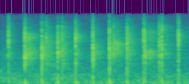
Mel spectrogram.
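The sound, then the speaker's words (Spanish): Applause for a young girl: many sharp, slightly irregular hand claps from a few people, moderately loud and steady, with no talking. “Bueno, un aplauso para ella.”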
